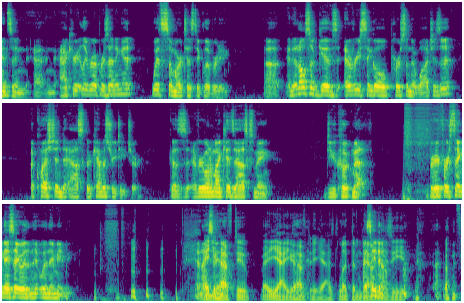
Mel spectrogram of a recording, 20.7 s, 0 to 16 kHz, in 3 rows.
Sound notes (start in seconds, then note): 15.2 laughs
